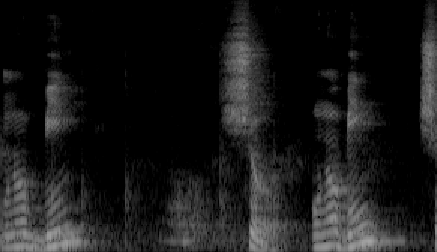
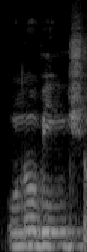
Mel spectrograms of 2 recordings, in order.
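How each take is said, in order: First: "ঊনবিংশ" broken as uno-bing, pause, sho; pronunciation demo. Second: Said in the usual way. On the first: Shown as a demonstration. Teacher sounding it out for students, "ঊনবিংশ" in slow separate syllables. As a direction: draw out "ঊনবিংশ" slowly, holding back the final sho. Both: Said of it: "আমরা যদি এটার উচ্চারণ লিখি".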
